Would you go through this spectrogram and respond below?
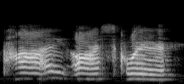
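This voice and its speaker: A woman's voice: high-pitched, flat delivery, very slow, soft background music, heavily acted. An actress playing a lovelorn female thinking machine that speaks in numbers and formulas, in an old-time radio drama. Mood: upset, reluctant. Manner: recites figures and formulas, sparse single-word answers. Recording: muffled old radio recording from cassette.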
